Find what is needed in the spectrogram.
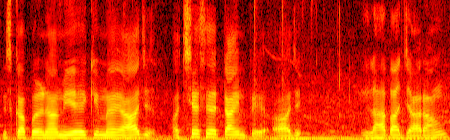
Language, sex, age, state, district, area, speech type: Hindi, male, 18-30, Uttar Pradesh, Mirzapur, rural, spontaneous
